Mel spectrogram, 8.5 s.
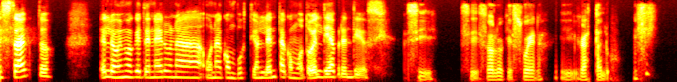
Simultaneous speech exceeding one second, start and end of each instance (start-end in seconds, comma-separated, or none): none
